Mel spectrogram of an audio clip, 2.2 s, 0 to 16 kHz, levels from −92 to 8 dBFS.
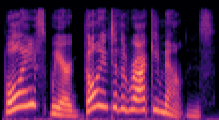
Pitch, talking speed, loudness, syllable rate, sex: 290 Hz, 220 wpm, -17 LUFS, 6.3 syllables/s, female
